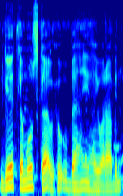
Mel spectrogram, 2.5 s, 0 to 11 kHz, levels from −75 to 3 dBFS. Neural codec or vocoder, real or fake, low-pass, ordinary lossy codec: none; real; none; none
